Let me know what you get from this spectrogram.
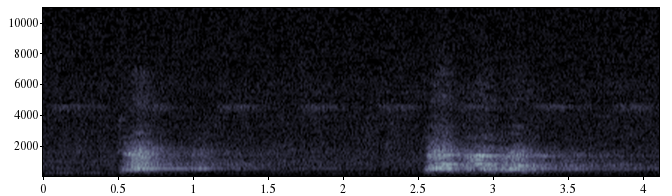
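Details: Rex the dog barking at night: two loud, hoarse barks about two seconds apart, the second longer and broken into quick pulses, over a quiet background.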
